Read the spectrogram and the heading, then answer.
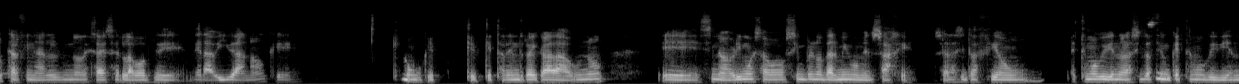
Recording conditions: video call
